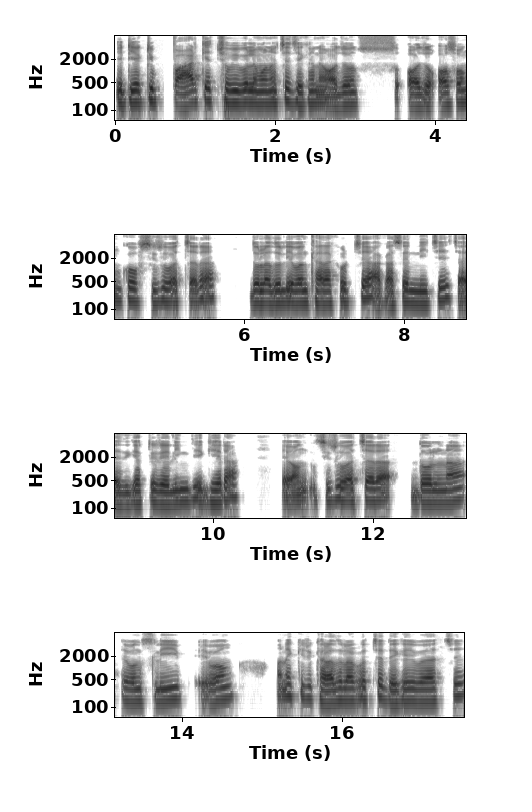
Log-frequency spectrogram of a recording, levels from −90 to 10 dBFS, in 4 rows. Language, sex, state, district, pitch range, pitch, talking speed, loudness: Bengali, male, West Bengal, Dakshin Dinajpur, 145-160 Hz, 150 Hz, 130 wpm, -15 LUFS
